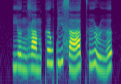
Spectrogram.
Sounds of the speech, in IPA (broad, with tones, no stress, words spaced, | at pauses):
jəː˨˩ŋɣa˨˩m kə˧wɗi˧˥saː˨˩˦ t̪ʰɨ˧˥ɹɨ˨˩˦ə̯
